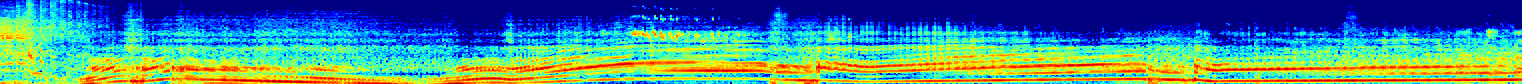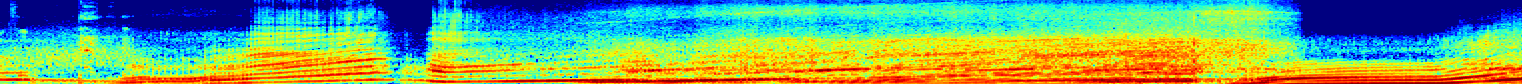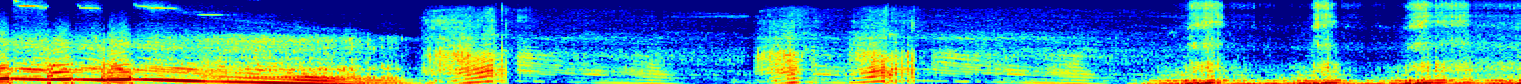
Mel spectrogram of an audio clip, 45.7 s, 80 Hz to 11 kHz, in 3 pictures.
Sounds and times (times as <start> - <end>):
Speech: 14.5 - 16.6.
